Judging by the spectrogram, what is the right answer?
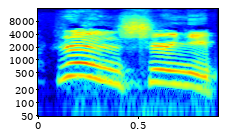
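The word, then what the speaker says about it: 认识: 해서요 슈니 했대요 뭐라고요 슈니 발음 어렵다 슈니 한번 더 니 혀가 입천장에 말려 있지만 혀는 입천장에 닿지 않아요 슈니 자 이때 슈 뭐라고요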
